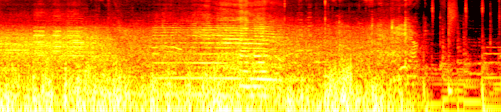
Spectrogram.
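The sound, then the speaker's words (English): Car and truck horns honk repeatedly from below as vehicles pass under an overpass during a celebration, sustained blaring tones overlapping amid loud, busy crowd and traffic noise, fading toward the end. “And what was actually kind of heartwarming, gave me goosebumps that we could actually get along, was when we went over the overpasses, almost every car and truck would honk at us as they went under, just adding to the celebration.”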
